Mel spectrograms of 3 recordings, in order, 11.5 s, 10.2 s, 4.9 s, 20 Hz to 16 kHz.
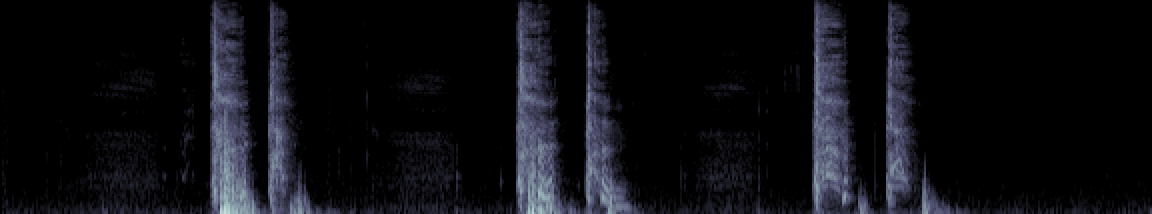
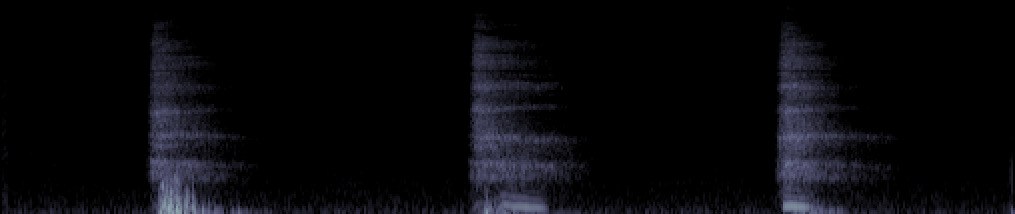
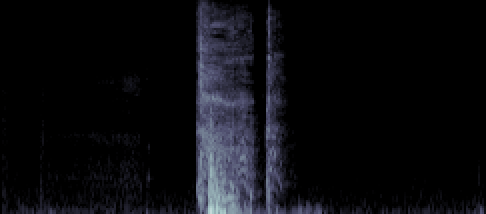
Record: {"three_cough_length": "11.5 s", "three_cough_amplitude": 14620, "three_cough_signal_mean_std_ratio": 0.24, "exhalation_length": "10.2 s", "exhalation_amplitude": 1825, "exhalation_signal_mean_std_ratio": 0.31, "cough_length": "4.9 s", "cough_amplitude": 12113, "cough_signal_mean_std_ratio": 0.21, "survey_phase": "beta (2021-08-13 to 2022-03-07)", "age": "45-64", "gender": "Male", "wearing_mask": "No", "symptom_none": true, "smoker_status": "Never smoked", "respiratory_condition_asthma": false, "respiratory_condition_other": false, "recruitment_source": "REACT", "submission_delay": "2 days", "covid_test_result": "Negative", "covid_test_method": "RT-qPCR", "influenza_a_test_result": "Negative", "influenza_b_test_result": "Negative"}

